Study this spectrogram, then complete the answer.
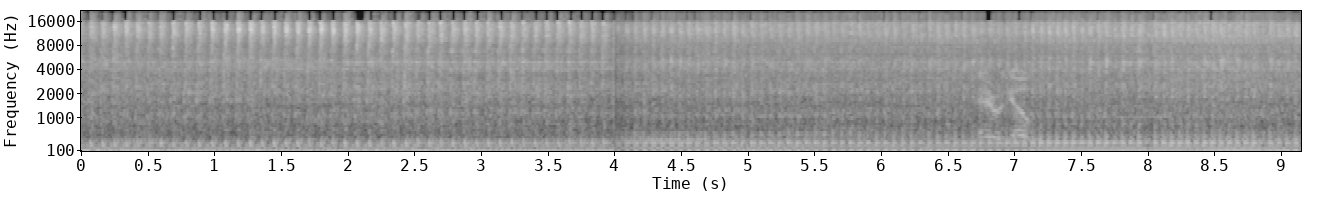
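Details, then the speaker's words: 1987 Honda TRX250X quad after rejetting for aftermarket silencer and freeing stuck throttle cable: steady even single-cylinder putter at idle, no misses or knocks; running pretty good, normal idle. "running pretty good now"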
